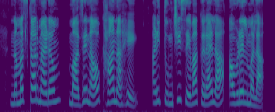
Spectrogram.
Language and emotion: Marathi, happy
